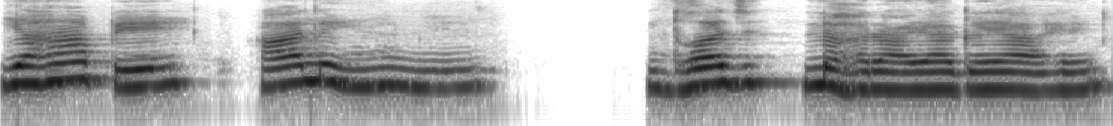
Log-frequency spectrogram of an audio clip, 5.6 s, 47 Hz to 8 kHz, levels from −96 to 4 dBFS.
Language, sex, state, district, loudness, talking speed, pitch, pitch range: Hindi, male, Uttar Pradesh, Ghazipur, -15 LUFS, 95 wpm, 240 Hz, 220-270 Hz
